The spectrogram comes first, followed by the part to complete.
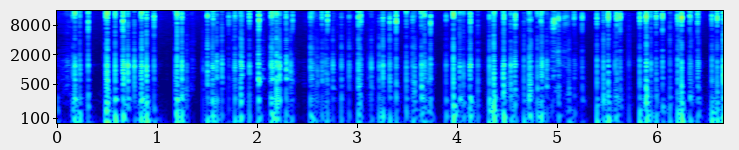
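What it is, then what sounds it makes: Glossy paper catalog. A glossy paper Blizzard Shop catalog booklet, held close in front of the face, is scratched and tapped with long nails. It makes a dense stream of quick, crackly taps and rustling scratches that are close and low-heavy and stop almost instantly, with only brief pauses between bursts.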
